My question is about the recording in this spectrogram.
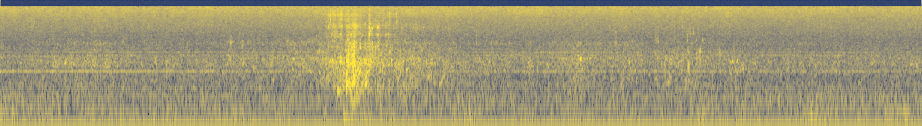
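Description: Wind buffeting the microphone on an open shore, a steady low rumble, with one brief louder noise about three and a half seconds in.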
